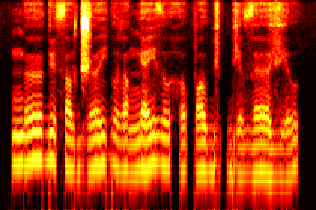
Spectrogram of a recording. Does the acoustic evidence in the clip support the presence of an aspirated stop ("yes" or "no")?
no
